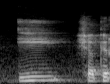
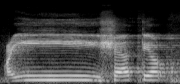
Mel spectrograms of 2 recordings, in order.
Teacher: यहाँ ऐन निकाल कर पढ़ना है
